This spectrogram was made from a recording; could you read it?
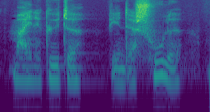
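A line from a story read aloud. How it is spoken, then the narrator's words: Murmuring. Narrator (German): murmelte Chris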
